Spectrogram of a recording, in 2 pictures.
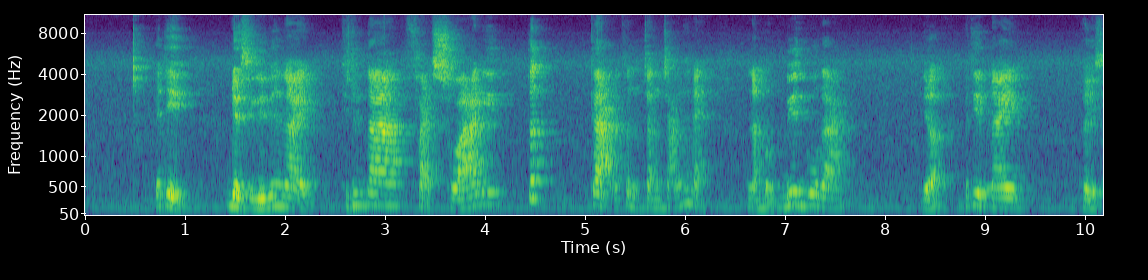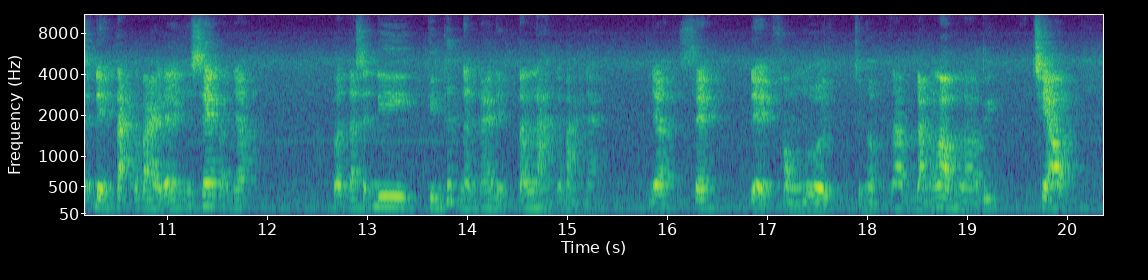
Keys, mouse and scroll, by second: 13.6 click, 16.4 click.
